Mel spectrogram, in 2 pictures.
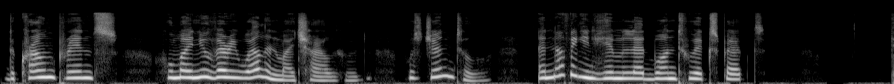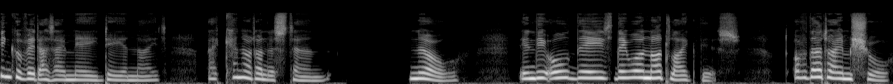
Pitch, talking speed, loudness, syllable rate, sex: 260 Hz, 160 wpm, -16 LUFS, 4.6 syllables/s, female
